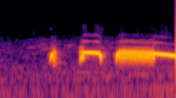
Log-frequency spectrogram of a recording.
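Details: Spotted dove call used to train decoy birds for trapping: a short soft note, a level coo that dips at its end, then a long, slightly rolling coo that glides gently downward, in a quiet setting.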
